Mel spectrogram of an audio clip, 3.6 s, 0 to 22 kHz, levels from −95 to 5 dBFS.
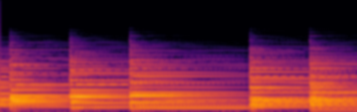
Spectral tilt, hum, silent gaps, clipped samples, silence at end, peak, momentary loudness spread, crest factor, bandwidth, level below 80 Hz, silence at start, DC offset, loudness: -9.5 dB/octave; none; none; under 0.1%; 0 s; -2 dBFS; 9 LU; 16 dB; 5.6 kHz; -52 dBFS; 0 s; under 0.1%; -18 LUFS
